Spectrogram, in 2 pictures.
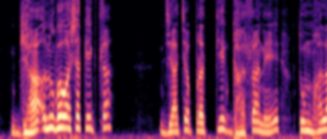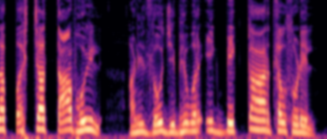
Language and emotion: Marathi, disgusted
